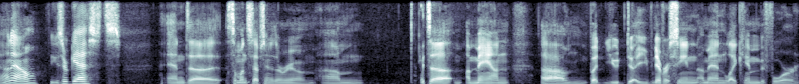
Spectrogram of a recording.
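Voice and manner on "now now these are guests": very high, thin, piping voice. Voicing a horned robed figure calling the prisoners guests: much higher pitched voice. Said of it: "much higher pitched".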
